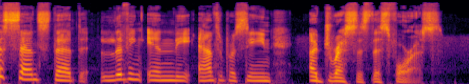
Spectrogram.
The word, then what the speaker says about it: Anthropocene: And I am so grateful because this new book, Living in the Anthropocene, and I'm saying that correctly, is that right? – That's right. Yeah. There are a number of ways to say it, but the way you pronounced it is fine.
